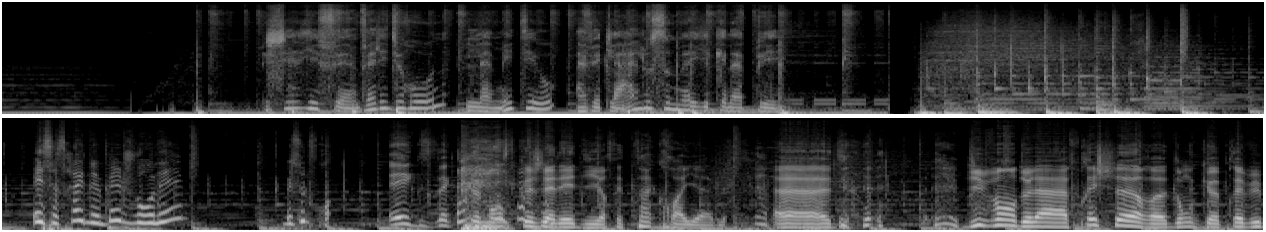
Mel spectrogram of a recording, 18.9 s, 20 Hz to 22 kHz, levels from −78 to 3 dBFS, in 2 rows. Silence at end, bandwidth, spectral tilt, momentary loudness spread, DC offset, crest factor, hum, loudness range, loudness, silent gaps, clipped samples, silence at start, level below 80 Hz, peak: 0 s; over 20 kHz; -5.5 dB/octave; 17 LU; under 0.1%; 18 dB; none; 6 LU; -25 LUFS; none; under 0.1%; 0 s; -32 dBFS; -6 dBFS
